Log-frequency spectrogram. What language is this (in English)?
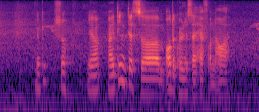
English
